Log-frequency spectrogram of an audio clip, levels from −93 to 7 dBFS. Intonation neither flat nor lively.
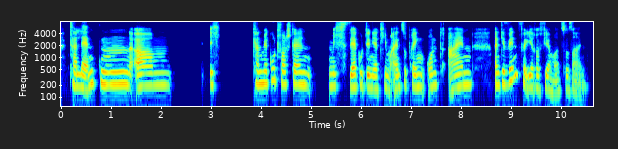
Yes: average, 3.0 semitones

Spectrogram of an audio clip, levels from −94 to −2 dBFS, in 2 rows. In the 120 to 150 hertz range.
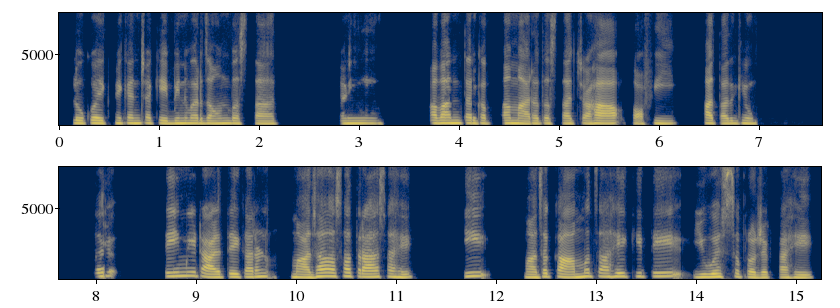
No: high, 190 Hz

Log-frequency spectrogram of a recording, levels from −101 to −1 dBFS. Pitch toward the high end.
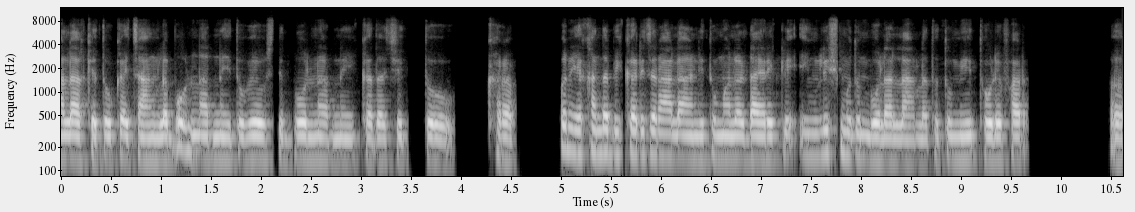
No: low, 135 Hz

